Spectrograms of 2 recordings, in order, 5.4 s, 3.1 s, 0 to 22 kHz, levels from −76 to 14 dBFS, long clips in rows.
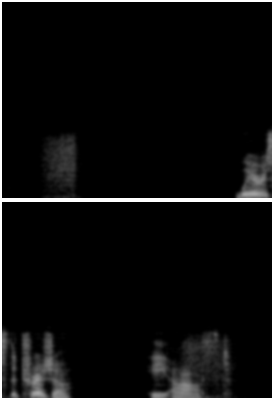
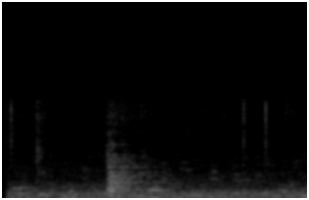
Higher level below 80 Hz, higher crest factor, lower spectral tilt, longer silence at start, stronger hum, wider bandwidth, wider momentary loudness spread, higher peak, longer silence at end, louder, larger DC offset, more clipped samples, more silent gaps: about the same, -68 dBFS vs -64 dBFS; about the same, 20 dB vs 22 dB; about the same, -4 dB/octave vs -5 dB/octave; first, 2.35 s vs 0.05 s; neither; second, 8 kHz vs 11.5 kHz; first, 23 LU vs 9 LU; first, -4 dBFS vs -20 dBFS; first, 0.45 s vs 0 s; first, -20 LUFS vs -41 LUFS; neither; neither; neither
